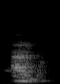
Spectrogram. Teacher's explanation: Puse el ejemplo árbol y ar, donde recae la intensidad o la fuerza, y bol, lo que no lleva intensidad. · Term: acento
